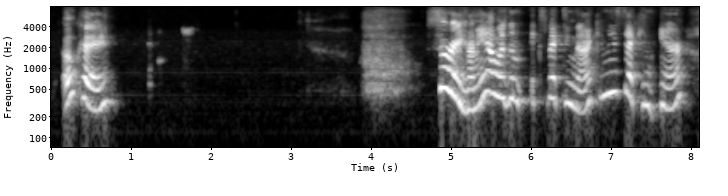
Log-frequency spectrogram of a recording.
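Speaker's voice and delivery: emotional voice, almost crying. On a phone call, just made emotional by the person on the line; almost crying. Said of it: "I'm like almost crying".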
